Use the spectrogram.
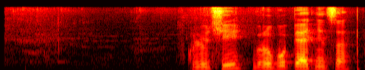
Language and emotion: Russian, neutral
